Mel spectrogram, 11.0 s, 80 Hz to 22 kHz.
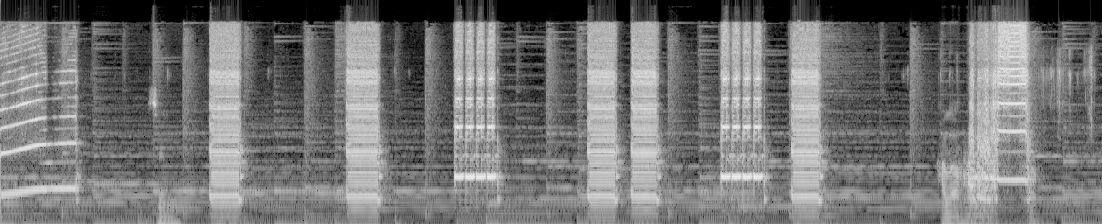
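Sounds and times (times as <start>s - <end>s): electronic siren horn honks: 2.1s - 2.6s, 3.4s - 5.1s, 5.8s - 8.4s, 9.7s - 10.4s.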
